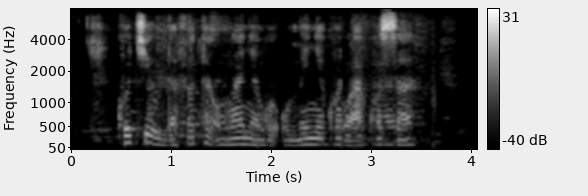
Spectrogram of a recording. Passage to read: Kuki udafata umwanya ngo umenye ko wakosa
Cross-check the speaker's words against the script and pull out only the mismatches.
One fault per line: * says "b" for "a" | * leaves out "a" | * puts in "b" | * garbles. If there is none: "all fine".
all fine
